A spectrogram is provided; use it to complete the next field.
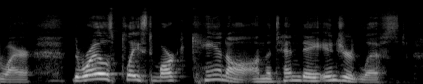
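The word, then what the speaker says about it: Canha: It's just Cana. It's Mark Cana.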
